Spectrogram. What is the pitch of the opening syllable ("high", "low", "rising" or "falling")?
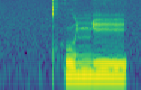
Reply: high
